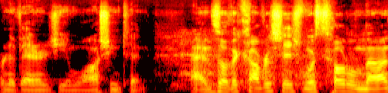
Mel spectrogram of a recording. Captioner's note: audience laughing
